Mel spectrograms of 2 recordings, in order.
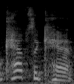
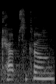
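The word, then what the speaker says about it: capsaicin: uh caps uh oh capsican oh so not capsicum capsican okay capsican to be fair it's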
